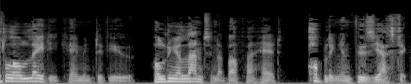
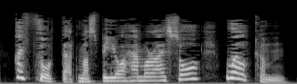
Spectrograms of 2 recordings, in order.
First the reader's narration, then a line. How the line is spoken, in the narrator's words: she chirped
